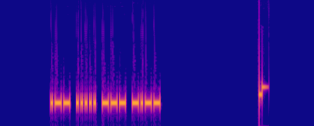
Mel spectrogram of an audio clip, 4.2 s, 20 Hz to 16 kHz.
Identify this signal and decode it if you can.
Morse code, heard as a keyed tone, about 41 wpm, 700 Hz. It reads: W5OY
